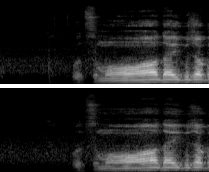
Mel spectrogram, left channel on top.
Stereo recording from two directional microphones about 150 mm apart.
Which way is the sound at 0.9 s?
35° left (ahead or behind).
